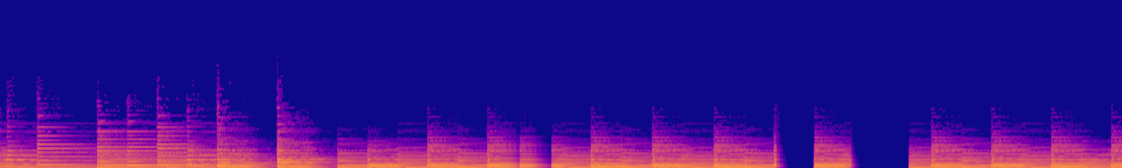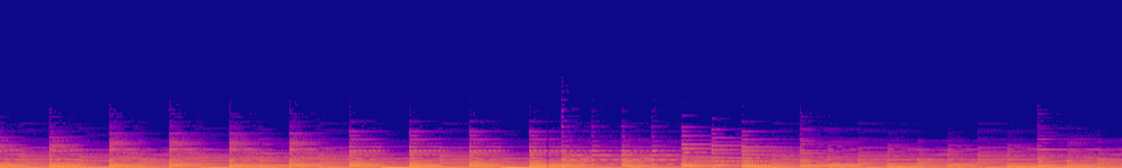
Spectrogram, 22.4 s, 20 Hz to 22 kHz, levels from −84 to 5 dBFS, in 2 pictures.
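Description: Call audio freezes occur at 5.04 to 5.20 s, 5.24 to 5.52 s, 7.75 to 8.15 s and 8.50 to 9.09 s. Each is likely caused by delayed packets draining the jitter buffer. A fading buzz stretches the last sound, and the last two freezes decay into flat silent stretches of about 0.27 s and 0.49 s on the waveform before the audio resumes where it stopped.

A short stall from a late packet at 16.67 to 16.71 s holds one sound about 23 ms too long. It shows as a brief smeared, repeated band on the spectrogram.

A jitter buffer speed-up from 19.08 to 19.36 s plays at 112% speed with unchanged pitch. A few tens of milliseconds are removed, compressing that stretch of the waveform, all below the Opus call path's spectrogram ceiling near 12 kHz.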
